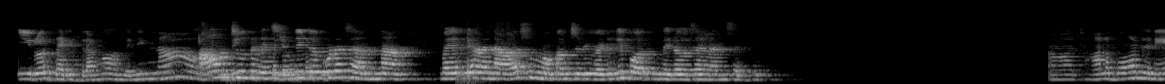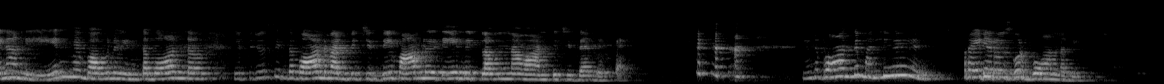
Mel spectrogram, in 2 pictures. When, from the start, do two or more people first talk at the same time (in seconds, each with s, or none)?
2.2 s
